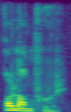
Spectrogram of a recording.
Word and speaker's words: Gholampour: I hope I've pronounced your name correctly. Yes, it's correct. Gholampour.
